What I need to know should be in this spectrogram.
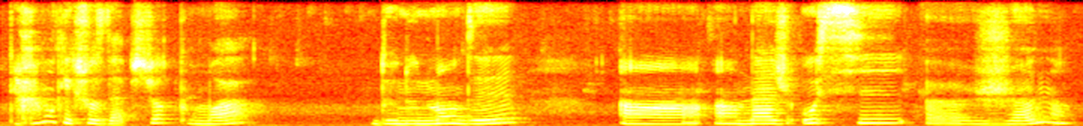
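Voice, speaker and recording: A woman's voice: mid-range voice, creaky, darkish tone. A woman, a psychologist talking to camera on her own channel, thinking aloud with many hesitations and restarts. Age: 30s. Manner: thoughtful, many fillers and restarts, pace swings. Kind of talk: casual talking-head explanation.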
